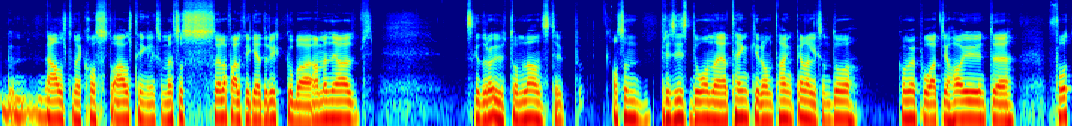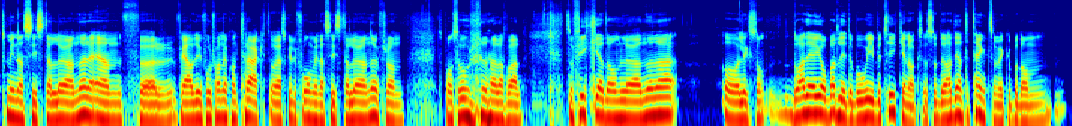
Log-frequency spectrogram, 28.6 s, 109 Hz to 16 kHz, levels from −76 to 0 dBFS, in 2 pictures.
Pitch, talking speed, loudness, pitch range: 145 Hz, 195 wpm, -12 LUFS, 135-155 Hz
